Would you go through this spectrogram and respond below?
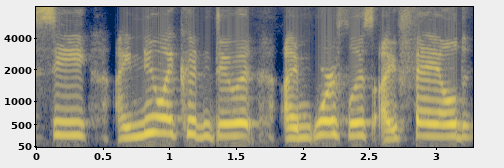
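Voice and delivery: put-on a child's ashamed little voice; shameful little kid. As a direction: whimper it like a crushed child. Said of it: "Your shameful little kid comes out and says".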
